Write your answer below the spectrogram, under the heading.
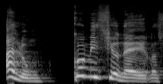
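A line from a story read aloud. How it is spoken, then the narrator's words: Exclaimed. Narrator (French): s'écria-t-il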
